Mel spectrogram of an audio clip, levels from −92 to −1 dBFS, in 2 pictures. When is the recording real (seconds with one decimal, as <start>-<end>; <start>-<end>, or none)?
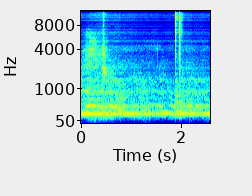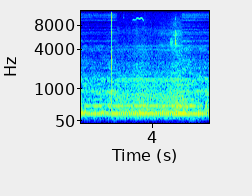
3.3-4.6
